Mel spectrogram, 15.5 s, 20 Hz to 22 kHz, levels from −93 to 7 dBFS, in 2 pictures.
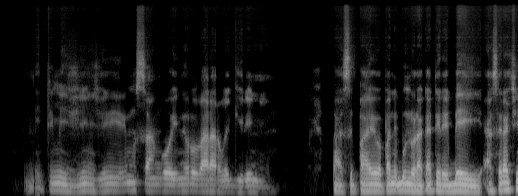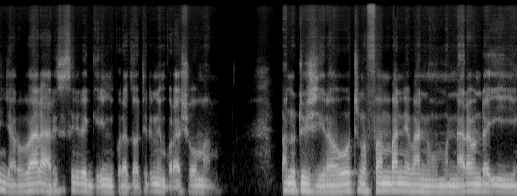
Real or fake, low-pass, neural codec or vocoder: fake; 19.8 kHz; codec, 44.1 kHz, 7.8 kbps, DAC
